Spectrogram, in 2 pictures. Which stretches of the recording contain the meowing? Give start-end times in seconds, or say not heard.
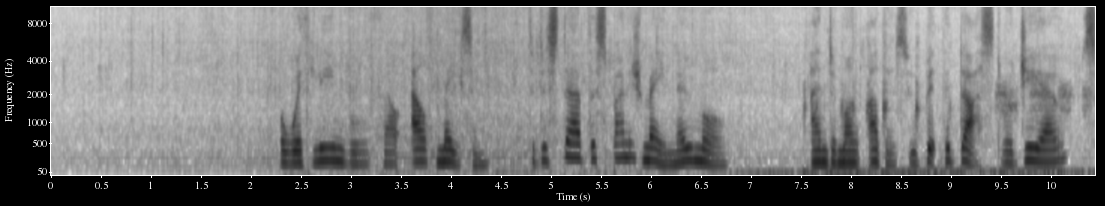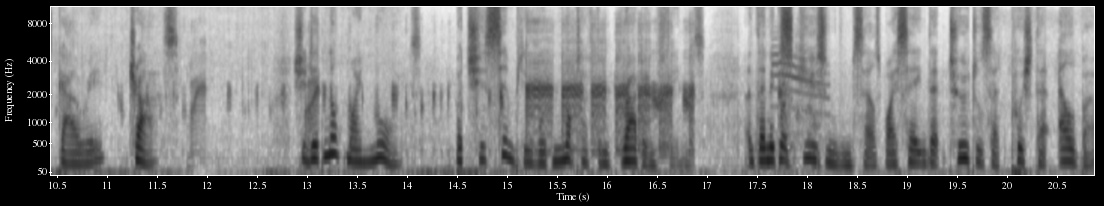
17.6-18.2.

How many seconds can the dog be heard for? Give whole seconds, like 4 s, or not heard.
not heard.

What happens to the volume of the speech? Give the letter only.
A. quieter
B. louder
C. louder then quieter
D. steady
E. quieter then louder
D.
